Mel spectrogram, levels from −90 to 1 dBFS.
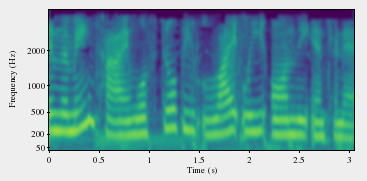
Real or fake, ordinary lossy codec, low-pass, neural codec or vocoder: real; MP3, 24 kbps; 3.6 kHz; none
